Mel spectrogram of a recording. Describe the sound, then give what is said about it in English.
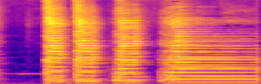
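A clean electric guitar, a custom shop Telecaster in its normal tones, strums four bright chords in quick succession, the first three cut short and the last left ringing out, fairly loud with no voices. “So we've got our normal telly tones.”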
